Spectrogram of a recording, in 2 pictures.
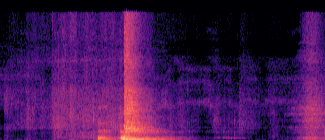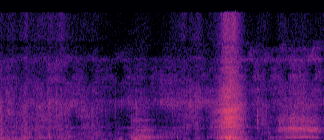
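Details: Sneezing during a bad, snotty cold: one forceful sneeze after a sharp intake, then several soft sniffs through a congested nose, amid blowing and sniffling.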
